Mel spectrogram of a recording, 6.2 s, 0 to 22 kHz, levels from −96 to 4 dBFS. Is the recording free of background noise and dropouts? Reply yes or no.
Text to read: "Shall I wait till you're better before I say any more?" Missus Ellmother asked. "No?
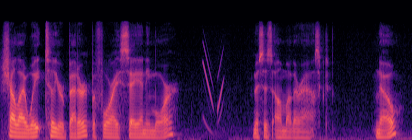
no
